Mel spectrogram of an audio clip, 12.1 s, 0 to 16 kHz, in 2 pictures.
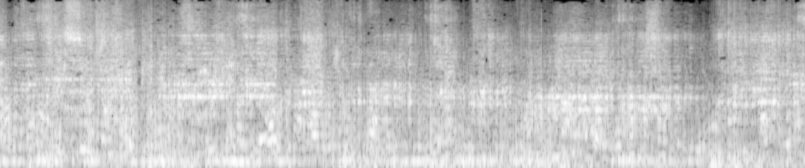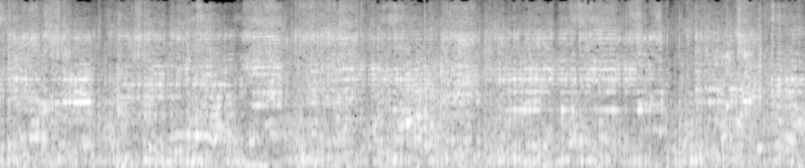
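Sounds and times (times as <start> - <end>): crowd chattering: 0.0 - 12.0
folk music with high piping: 0.0 - 12.0.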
